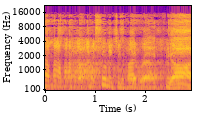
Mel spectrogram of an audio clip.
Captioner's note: laughter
